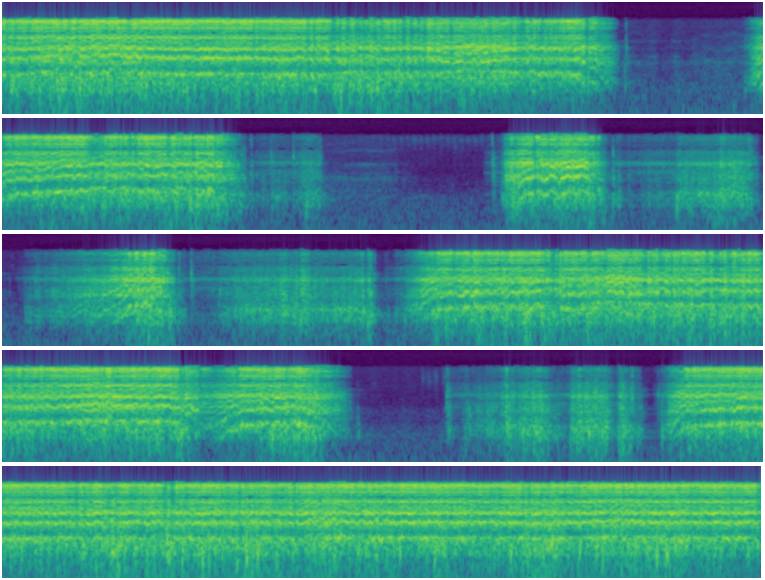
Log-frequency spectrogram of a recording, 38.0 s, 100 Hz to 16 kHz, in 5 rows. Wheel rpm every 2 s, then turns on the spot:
160, 160, 130, 40, 130, 10, 60, 20, 40, 50, 150, 160, 110, 20, 50, 160, 160, 160, 160.
10-14 16-18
